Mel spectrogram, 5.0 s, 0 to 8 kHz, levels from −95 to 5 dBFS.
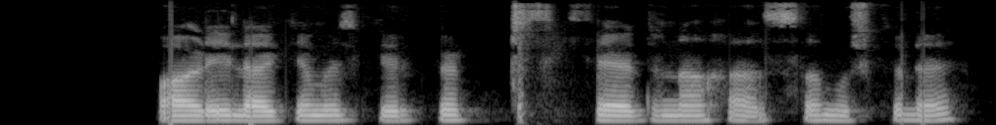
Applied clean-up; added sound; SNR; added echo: neural mask model DeepFilterNet 3.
